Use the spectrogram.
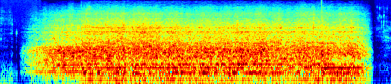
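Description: Swiss rack railway train climbing from Wengen toward the Jungfrau, a steady, loud rumbling roar of the cogwheel drive and carriages that holds for several seconds with no voices and cuts off abruptly.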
